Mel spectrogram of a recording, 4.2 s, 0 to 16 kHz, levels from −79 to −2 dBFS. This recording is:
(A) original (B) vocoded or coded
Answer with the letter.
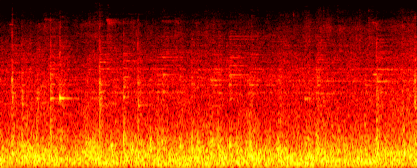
A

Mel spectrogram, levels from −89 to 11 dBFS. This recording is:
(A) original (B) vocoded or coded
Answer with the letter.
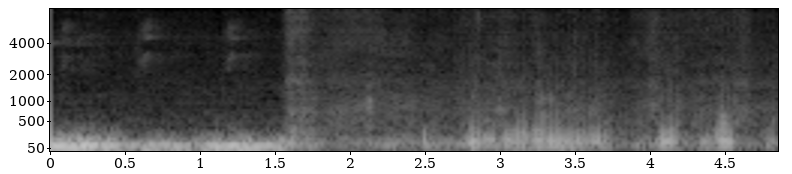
B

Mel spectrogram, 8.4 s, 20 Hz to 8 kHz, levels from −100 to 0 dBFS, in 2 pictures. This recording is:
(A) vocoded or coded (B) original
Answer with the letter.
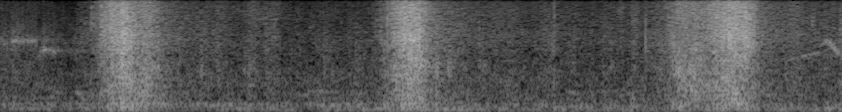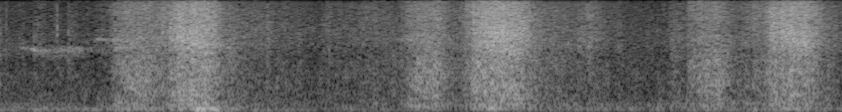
A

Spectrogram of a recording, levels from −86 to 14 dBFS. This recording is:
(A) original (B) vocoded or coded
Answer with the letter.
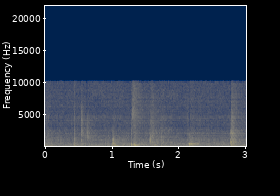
B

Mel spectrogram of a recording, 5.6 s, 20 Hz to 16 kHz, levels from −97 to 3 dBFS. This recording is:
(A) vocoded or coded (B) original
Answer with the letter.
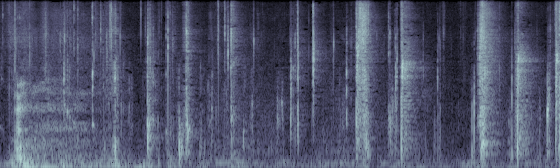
A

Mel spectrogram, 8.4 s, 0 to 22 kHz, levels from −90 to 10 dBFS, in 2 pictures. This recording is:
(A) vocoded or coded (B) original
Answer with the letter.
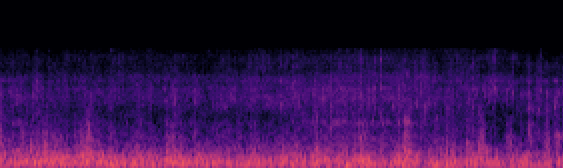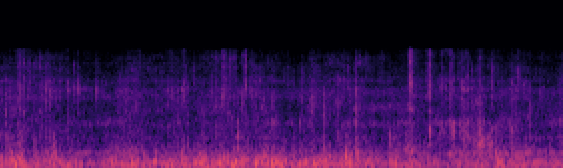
A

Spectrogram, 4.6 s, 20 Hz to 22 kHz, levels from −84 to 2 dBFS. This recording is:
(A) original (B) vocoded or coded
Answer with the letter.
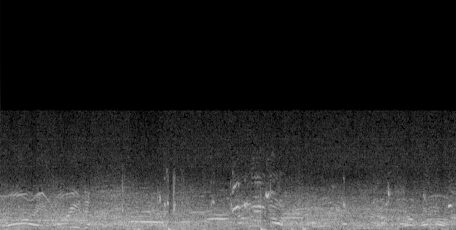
A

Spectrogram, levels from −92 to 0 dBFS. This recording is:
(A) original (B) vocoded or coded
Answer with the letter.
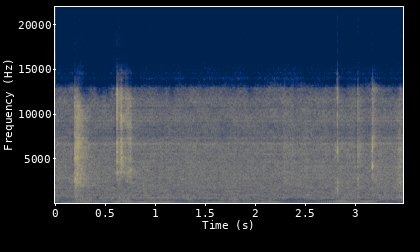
B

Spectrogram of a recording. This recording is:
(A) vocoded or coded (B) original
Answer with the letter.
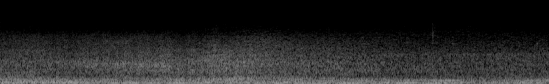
B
